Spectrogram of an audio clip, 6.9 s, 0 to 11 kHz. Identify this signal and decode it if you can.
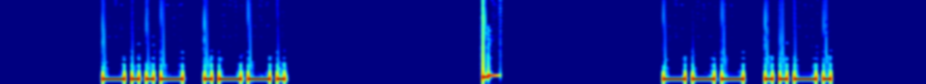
Morse code, heard as a keyed tone, about 22 wpm, 700 Hz. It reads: XP OF
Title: Top Two Letter Combinations in Words 22wpm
